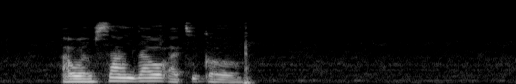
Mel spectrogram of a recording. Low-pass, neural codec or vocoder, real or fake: 7.2 kHz; codec, 16 kHz, 4 kbps, FreqCodec, larger model; fake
